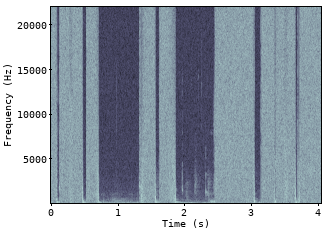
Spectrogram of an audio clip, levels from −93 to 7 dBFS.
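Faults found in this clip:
Samples built from the wrong bytes, throughout. Symptom: loud, harsh broadband noise over the whole clip, close to white on louder speech. Probable component: decoder or file reader byte handling. Mechanism: sample bytes reassembled with the wrong order or a one-byte offset, so noisy low-order bits land in the high-order position and dominate every value.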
